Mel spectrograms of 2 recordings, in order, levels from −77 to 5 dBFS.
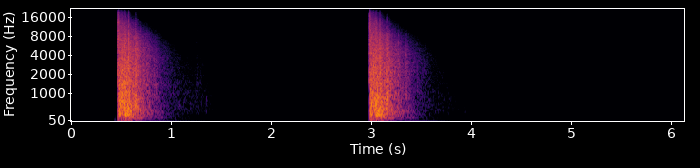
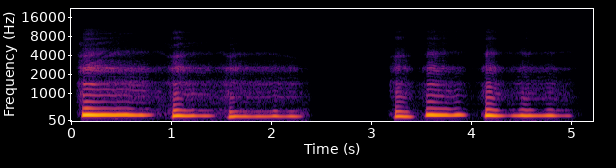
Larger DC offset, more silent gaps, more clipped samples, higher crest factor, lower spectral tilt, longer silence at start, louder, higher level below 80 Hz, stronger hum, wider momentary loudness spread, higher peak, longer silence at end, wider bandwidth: neither; first, 1.81-2.97 s vs 2.53-2.94 s; neither; first, 22 dB vs 16 dB; second, -2 dB/octave vs -9 dB/octave; first, 0.45 s vs 0.1 s; first, -17 LUFS vs -22 LUFS; first, -52 dBFS vs -68 dBFS; neither; first, 17 LU vs 14 LU; first, -2 dBFS vs -6 dBFS; first, 2.75 s vs 0.2 s; first, over 20 kHz vs 5 kHz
